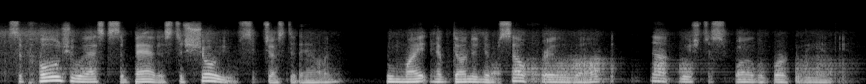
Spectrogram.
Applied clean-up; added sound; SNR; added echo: neural mask model RNNoise.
